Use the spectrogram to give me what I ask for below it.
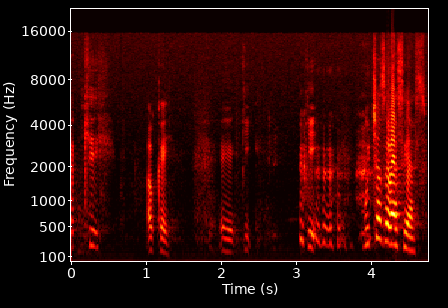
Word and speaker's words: Cih: Se pronuncia Ki.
